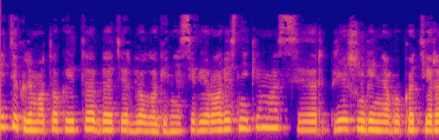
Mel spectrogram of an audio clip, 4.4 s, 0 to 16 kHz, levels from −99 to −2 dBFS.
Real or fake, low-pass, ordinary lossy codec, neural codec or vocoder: fake; 14.4 kHz; MP3, 48 kbps; vocoder, 48 kHz, 128 mel bands, Vocos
